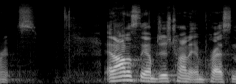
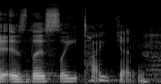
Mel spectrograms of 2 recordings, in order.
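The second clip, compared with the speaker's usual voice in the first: soft, deep, heavy Southern drawl twang; 7 dB quieter than usual. Telling listeners how today's title must be said, Forrest Gump Southern twang. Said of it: "you must add a very deep Southern twang".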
